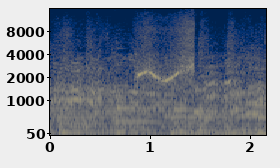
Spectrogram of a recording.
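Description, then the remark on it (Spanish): A person gives one short, wavering whistle that dips and rises in pitch, like a call to get someone's attention, heard clearly over a low steady background hum. “¿Quieres tener relaciones? Le chiflas.”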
